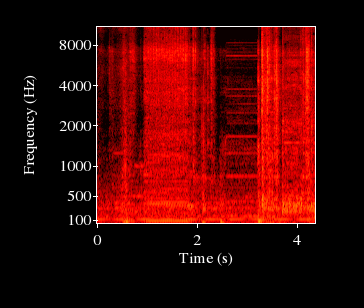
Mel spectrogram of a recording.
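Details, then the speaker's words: Refurbished ALPS MD-1500 printer at power-on right after installing black, cyan, yellow and magenta ribbon cartridges with slack taken up: irregular whirring and clicking bursts; unsure if normal, something later goes wrong with the test page. "not sure if that sounds normal or not."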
